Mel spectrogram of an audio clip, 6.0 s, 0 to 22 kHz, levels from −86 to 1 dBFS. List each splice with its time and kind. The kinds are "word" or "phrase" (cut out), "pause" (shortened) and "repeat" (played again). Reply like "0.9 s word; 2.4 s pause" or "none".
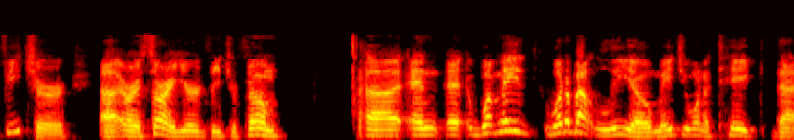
1.5 s phrase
